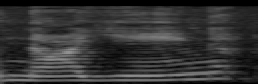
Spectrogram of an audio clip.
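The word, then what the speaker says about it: Nguyễn: see in Southeast Asia the noggin dynasty it spelled with an ng at the beginning that Finnegan they gained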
